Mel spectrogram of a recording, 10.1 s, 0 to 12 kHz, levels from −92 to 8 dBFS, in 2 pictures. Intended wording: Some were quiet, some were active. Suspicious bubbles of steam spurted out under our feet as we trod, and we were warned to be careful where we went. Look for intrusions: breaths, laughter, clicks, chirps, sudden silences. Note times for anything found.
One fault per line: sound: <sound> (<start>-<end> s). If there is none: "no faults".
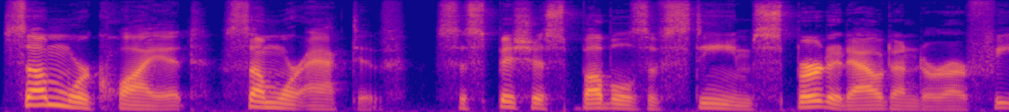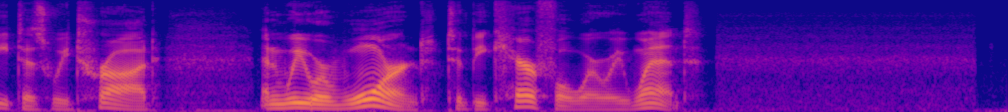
no faults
